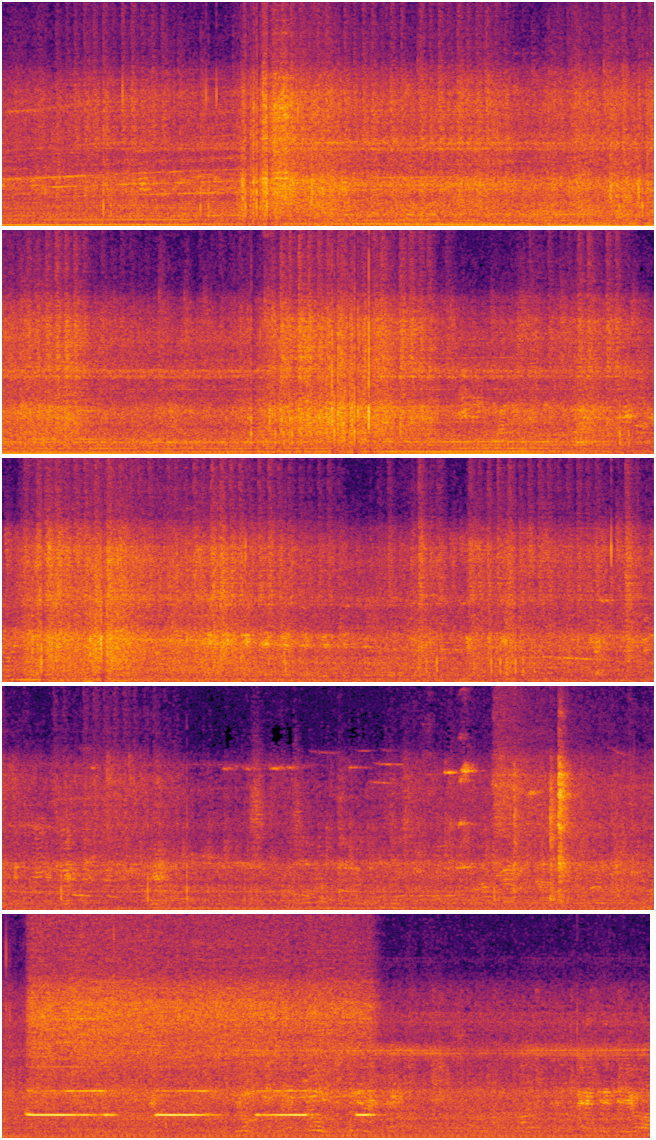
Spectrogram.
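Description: Inside an Orion VII hybrid-electric transit bus under way: a low drivetrain hum shifts in pitch over the first dozen seconds, then settles into a steadier rumble of road noise. Near the end come about four short, evenly spaced high beeps.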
